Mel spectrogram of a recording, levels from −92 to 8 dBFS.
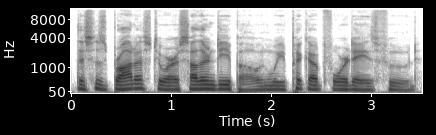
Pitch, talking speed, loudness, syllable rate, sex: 115 Hz, 255 wpm, -18 LUFS, 5.1 syllables/s, male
